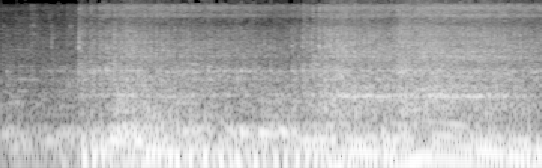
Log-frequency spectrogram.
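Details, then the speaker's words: Old-model Splendor motorcycle fitted with an ACG starter kit, key on and touch start: quiet start with no starter-motor whine, then the single settles into an even low putter with a light rev; healthy start and idle. "Touch start ಸುಮ್ಮನೆ ನೋಡಿ, ಸ್ವಲ್ಪ ಗಾಡಿ ಚಾವಿ on ಮಾಡಿಬಿಟ್ಟು ಸುಮ್ಮನೆ ನೋಡಿ touch ಮಾಡಿದ್ರೆ start ಆಗುತ್ತೆ."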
